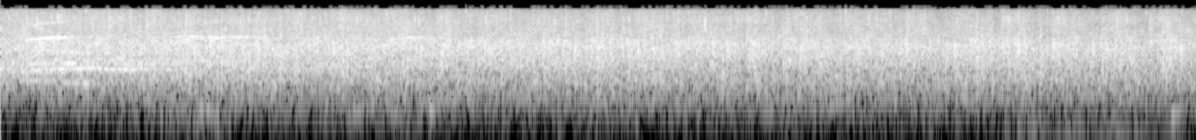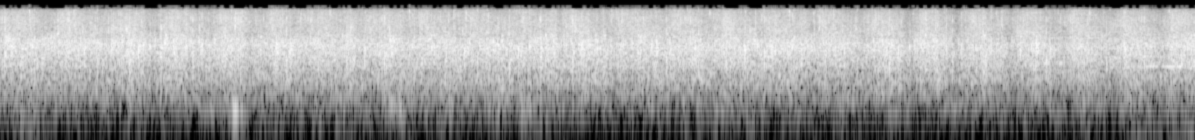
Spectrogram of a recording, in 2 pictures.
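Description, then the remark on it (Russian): Sustained, dense applause from a large audience after a vocal performance fills the whole stretch, steady and loud with the crackle of many hands clapping at once, no voices standing out above it. “Бесконечнейшие аплодисменты.”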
